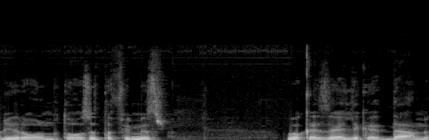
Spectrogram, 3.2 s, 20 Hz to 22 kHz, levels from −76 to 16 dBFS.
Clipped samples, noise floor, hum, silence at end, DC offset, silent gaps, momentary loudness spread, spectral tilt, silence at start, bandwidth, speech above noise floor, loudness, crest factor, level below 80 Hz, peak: under 0.1%; -49 dBFS; none; 0 s; under 0.1%; none; 4 LU; -7.5 dB/octave; 0 s; 14.5 kHz; 37 dB; -14 LUFS; 14 dB; -52 dBFS; 0 dBFS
